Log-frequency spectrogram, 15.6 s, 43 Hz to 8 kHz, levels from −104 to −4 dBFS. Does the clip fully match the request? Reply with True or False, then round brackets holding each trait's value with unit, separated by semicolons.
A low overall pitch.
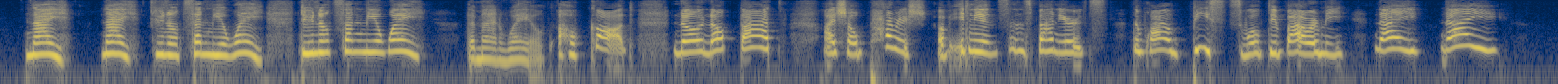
False (310 Hz)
